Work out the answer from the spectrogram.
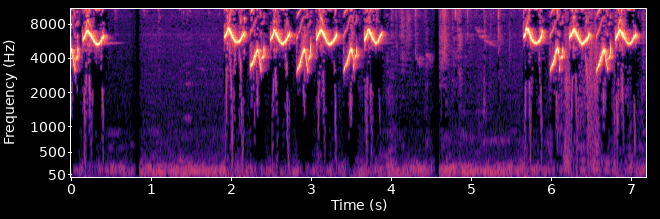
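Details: Cinereous tit, wingko song style, singing eagerly: ringing high whistles with a looping, undulating shape, paired high and low in quick succession, repeated in separate bursts across several seconds, faint low noise beneath.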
